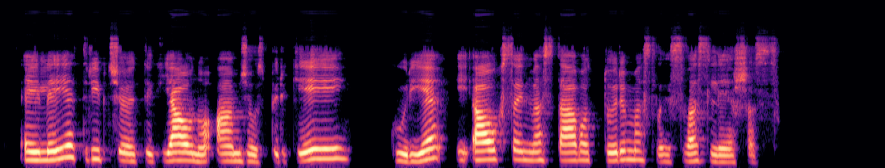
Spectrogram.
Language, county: Lithuanian, Telšiai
